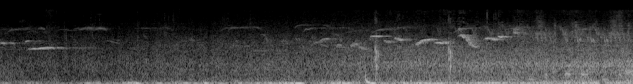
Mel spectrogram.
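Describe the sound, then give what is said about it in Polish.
Birdsong outside a house in Lewin: scattered chirps and short whistled notes come and go over a steady low background noise throughout. “Pięknie śpiewają ptaki.”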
